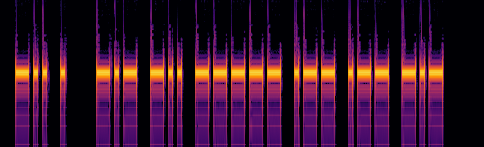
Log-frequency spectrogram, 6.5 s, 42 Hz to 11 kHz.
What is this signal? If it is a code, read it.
Morse code, heard as a keyed tone, about 20 wpm, 700 Hz. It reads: DE KD0WWK
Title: USA Callsign DE Callsign 20wpm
